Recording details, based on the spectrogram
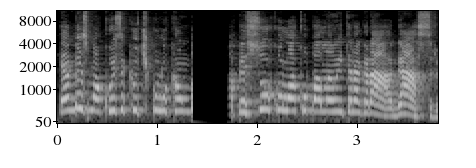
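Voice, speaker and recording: Her tone animated, a woman is speaking. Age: 40s. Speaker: weight-loss coach and content creator. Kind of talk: personal testimony vlog. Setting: live stream with chat.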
